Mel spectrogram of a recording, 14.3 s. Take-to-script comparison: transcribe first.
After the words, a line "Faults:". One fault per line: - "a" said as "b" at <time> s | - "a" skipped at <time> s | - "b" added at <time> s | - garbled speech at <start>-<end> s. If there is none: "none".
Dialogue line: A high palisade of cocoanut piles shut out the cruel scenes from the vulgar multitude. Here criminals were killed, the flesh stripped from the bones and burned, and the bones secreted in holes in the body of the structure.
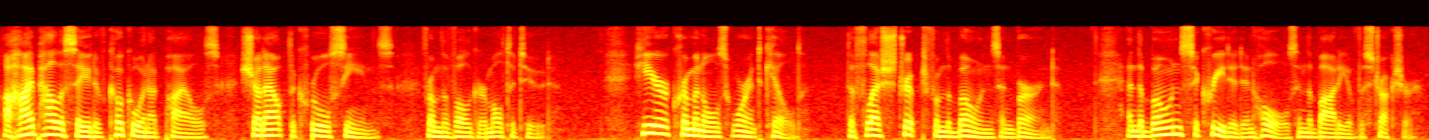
A high palisade of cocoanut piles shut out the cruel scenes from the vulgar multitude. Here criminals weren't killed, the flesh stripped from the bones and burned, and the bones secreted in holes in the body of the structure.
Faults:
- "were" said as "weren't" at 7.3 s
